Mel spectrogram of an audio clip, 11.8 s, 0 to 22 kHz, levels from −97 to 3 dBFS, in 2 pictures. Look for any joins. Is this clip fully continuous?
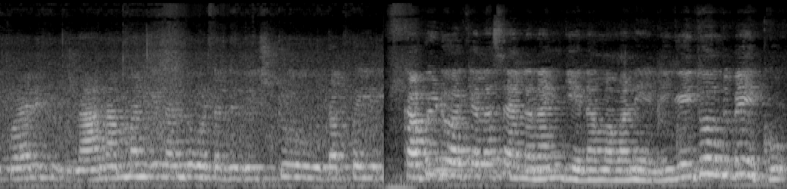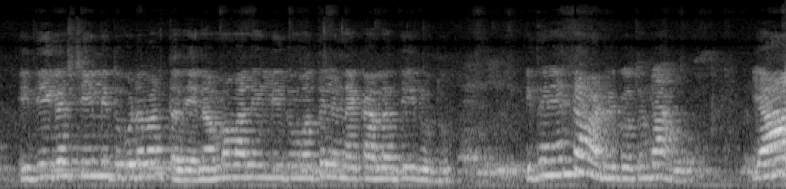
no; 1 cut; at 2.9 s

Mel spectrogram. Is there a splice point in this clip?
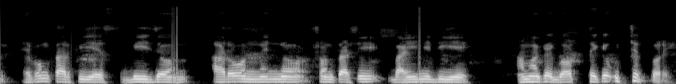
no; 0 cuts

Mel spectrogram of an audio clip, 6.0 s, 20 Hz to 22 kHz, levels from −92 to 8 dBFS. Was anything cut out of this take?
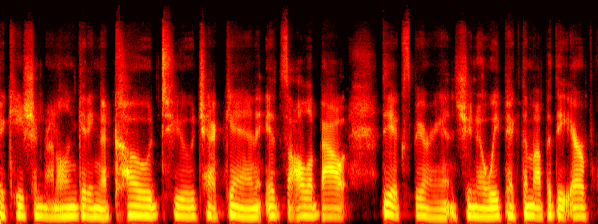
no; 0 cuts

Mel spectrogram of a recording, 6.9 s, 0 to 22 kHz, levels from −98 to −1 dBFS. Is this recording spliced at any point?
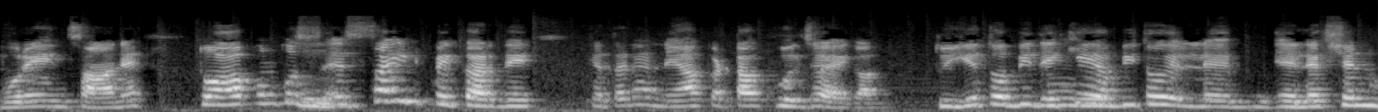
yes; 1 cut; at 2.9 s

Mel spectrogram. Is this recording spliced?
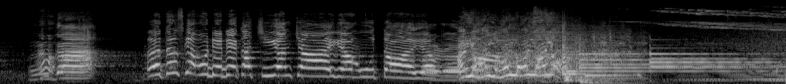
yes; 1 cut; at 6.3 s

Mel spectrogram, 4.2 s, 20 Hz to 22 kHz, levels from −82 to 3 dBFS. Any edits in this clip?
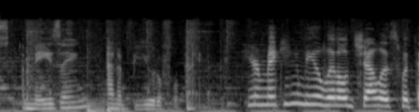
yes; 1 cut; at 2.3 s

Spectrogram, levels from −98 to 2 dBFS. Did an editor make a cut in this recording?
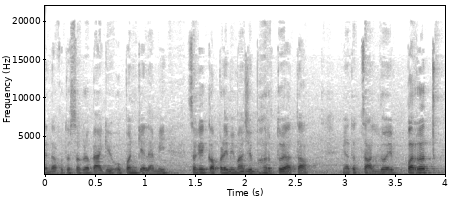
no; 0 cuts

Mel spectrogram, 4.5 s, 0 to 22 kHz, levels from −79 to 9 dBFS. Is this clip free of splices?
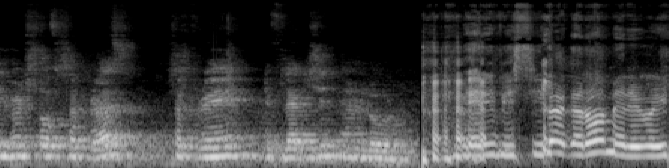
no; 1 cut; at 2.9 s

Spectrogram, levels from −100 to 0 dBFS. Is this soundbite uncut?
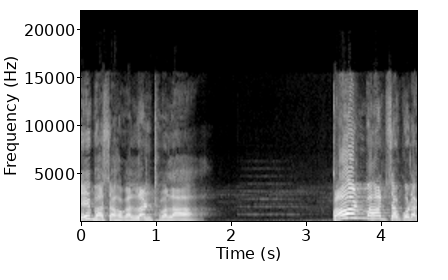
yes; 0 cuts

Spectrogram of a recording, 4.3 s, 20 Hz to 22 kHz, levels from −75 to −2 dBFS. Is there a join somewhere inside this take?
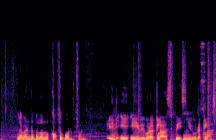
no; 0 cuts

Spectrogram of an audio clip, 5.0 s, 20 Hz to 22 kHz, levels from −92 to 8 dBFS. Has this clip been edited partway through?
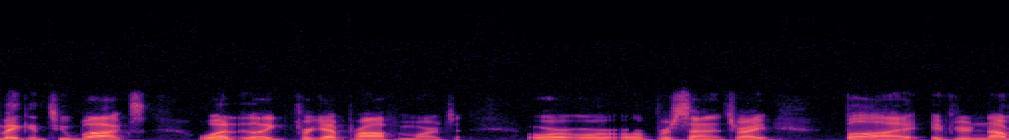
yes; 1 cut; at 4.0 s

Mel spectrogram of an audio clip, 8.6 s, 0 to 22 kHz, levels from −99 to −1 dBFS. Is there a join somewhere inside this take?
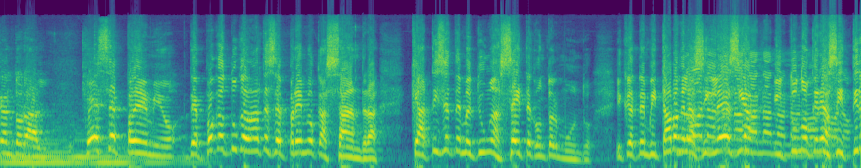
no; 0 cuts

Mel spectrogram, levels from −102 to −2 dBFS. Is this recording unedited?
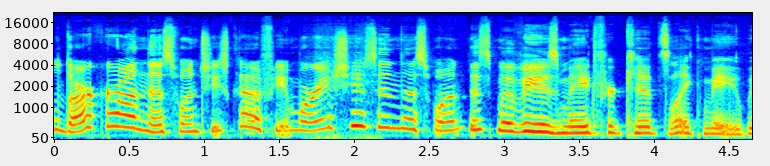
yes; 0 cuts

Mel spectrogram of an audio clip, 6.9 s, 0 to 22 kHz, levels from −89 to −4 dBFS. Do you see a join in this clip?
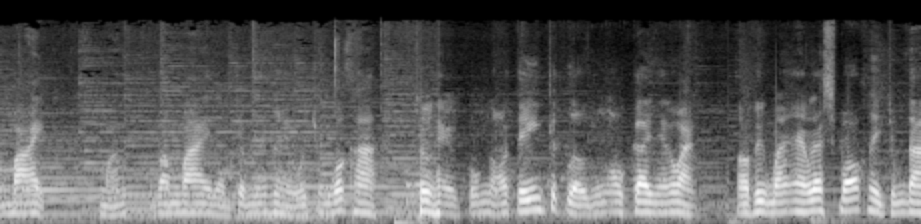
yes; 2 cuts; at 0.9 s, 5.3 s

